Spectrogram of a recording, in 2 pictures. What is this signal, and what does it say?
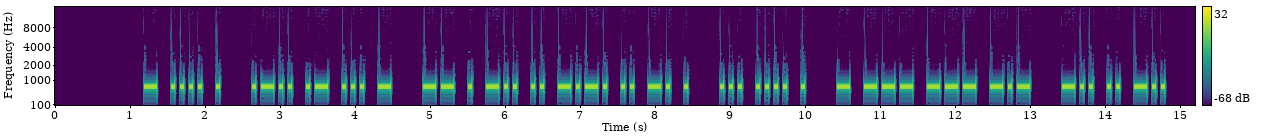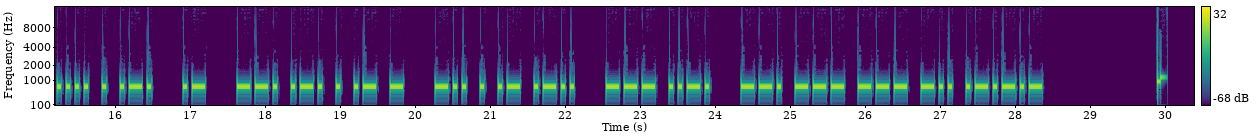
Morse code, heard as a keyed tone, about 20 wpm, 700 Hz. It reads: THE LAST MEDICINE SHE TOOK DID HER A GREAT DEAL OF GOOD.
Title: Sentences from Top 1000 Words - Review Part 6 - 20wpm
